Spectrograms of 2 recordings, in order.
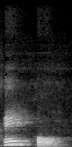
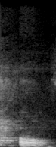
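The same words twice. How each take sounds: First: The first vowel is pronounced like 'ay'. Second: The first vowel is a short open 'a'. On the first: The speaker calls it wrong. "toda vez que vê um A, falar EI" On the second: The speaker calls it right. "ela é Apple"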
